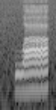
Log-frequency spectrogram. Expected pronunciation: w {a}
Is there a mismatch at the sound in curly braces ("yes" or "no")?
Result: no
